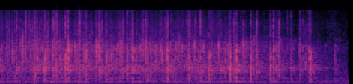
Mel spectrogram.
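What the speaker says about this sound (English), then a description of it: "Please give them a round of applause." An audience applauds steadily at a business sponsorship ceremony, a dense wash of many hands clapping close and evenly for several seconds with no speech over it.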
